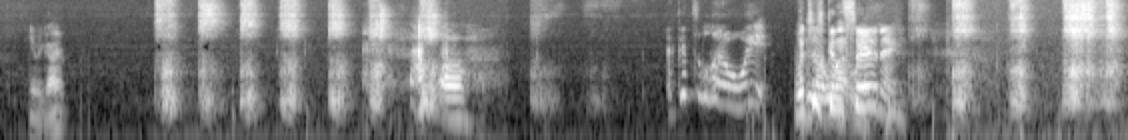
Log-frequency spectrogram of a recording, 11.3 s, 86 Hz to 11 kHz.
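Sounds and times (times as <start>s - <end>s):
speech: 0.3s - 0.8s, 4.4s - 4.9s, 6.8s - 9.2s
short breathy farts with a squeaky wet fart: 1.5s - 4.7s, 5.3s - 6.2s, 9.0s - 11.2s.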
